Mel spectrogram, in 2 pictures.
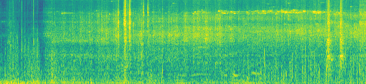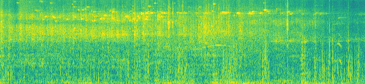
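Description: Steel roller coaster train running fast through its course, heard from on board: a loud, steady rumble of the wheels on the track mixed with wind on the microphone, with a few sharp clacks along the way.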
